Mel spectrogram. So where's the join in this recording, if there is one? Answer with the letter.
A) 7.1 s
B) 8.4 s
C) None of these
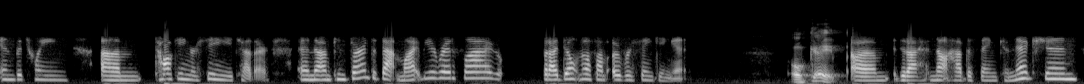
B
